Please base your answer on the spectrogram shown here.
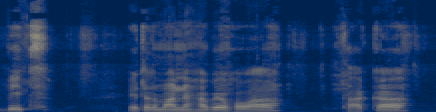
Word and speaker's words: быть: Verb bit বা গ্লাগোল বিট, উচ্চারণ হয় বিট।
